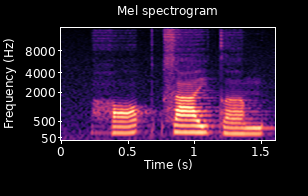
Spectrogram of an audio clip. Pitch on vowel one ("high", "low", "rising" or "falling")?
rising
